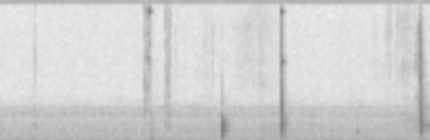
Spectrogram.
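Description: A few light clicks of small hard parts being handled on the work surface. The loudest comes about two seconds in, with another just over half a second later.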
